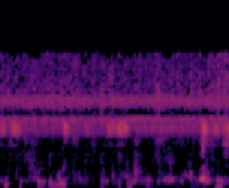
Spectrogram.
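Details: Quiet, soft clucks and brief tonal notes come from a flock of black Kadaknath chickens on an organic farm in Cuttack, Odisha, with the birds overlapping in a low farmyard murmur.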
